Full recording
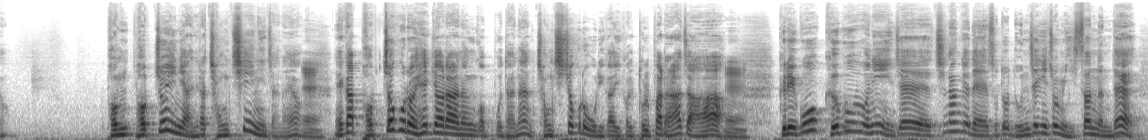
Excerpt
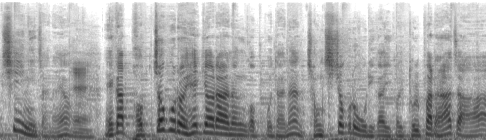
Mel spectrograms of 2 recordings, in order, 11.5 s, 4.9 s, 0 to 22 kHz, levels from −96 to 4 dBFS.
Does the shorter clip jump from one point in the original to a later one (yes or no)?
no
